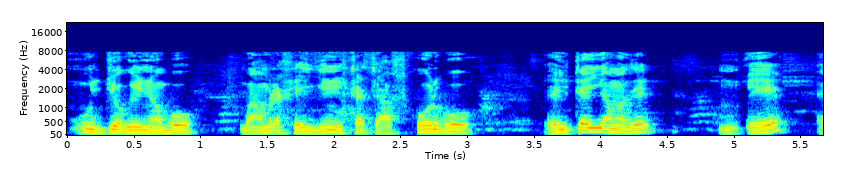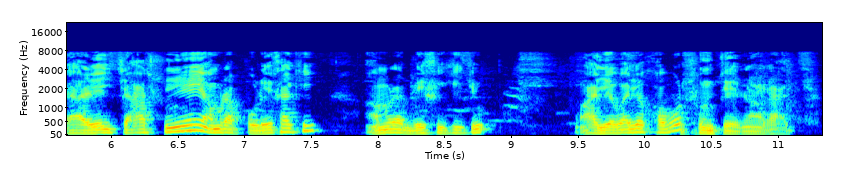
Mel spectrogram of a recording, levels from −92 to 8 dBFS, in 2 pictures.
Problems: constant background noise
